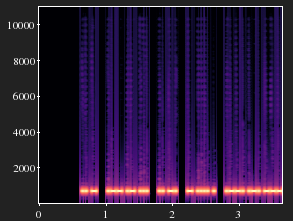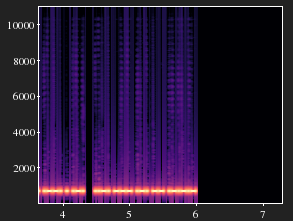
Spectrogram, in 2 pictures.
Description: Morse code, heard as a keyed tone, about 50 wpm, 700 Hz. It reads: IT WAS IN THE PROPER FORM.
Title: Sentences from Top 1000 Words - Review Part 5 - 50wpm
